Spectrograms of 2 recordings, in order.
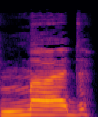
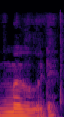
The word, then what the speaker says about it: Mud: I one time heard someone pronounce that mood, but I really don't think it's pronounced mood, is it? No, what it's mud, and it's always been mud, and if you pronounce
